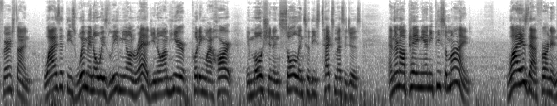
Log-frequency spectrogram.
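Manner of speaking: exasperated, pleading delivery.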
